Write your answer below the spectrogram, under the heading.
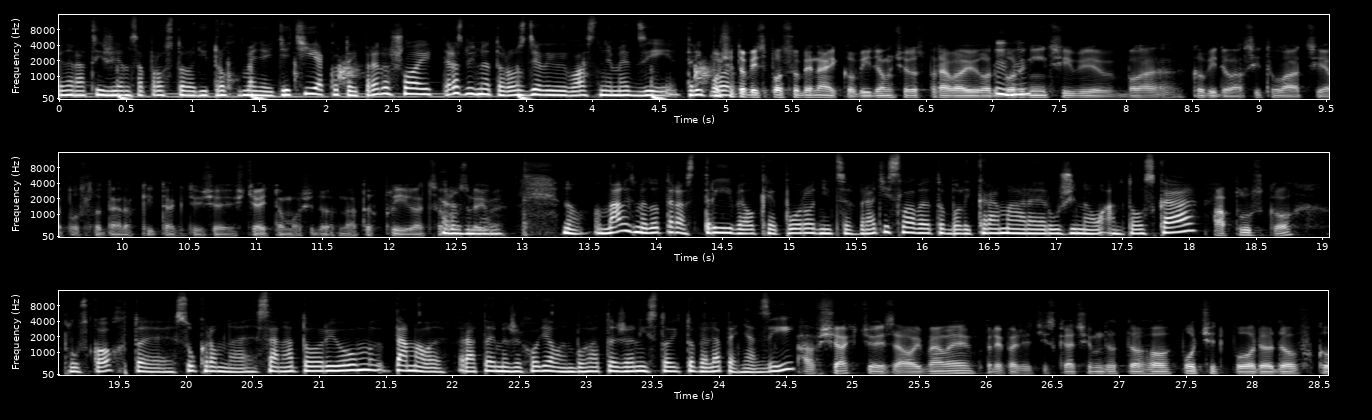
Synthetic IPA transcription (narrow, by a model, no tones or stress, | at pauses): ɡɛnɛɾaːt͡siːʒɪɛnsapɾɔst̪ɔɾɔɟiːt̪ɾɔxumɛɲɛjɟɛciːakɔt̪ɛjpɾɛd̪ɔʃlɛjt̪ɛɾazbizmɛt̪ɔɾɔzɟɛliliʋlasɲɛmɛd͡zit̪ɾipɔʒɛt̪ɔbicspʊɔsɔbɛnɛːajkɔʋid̪ɔmt͡ʃɔɾɔspɾʔaːʋajuːɔd̪bɔɾɲiːt͡siɛbɔla̰kɔʋid̪ɔʋa̰ːsit̪uaːt͡siapɔslɛd̪nɛ̰ːɾɔkit̪akt͡ʃiʒɛɛʃcɛajt̪ɔmʊɔ̰ʒɛd̪ɔnat̪ɔfpliːʋacsaɾɔzummɛmnɔmalizmɛd̪ɔt̪ɛɾast̪ɾiʋɛʎkɛːpʊɔɾɔd̪ɲit͡sɛvbɾacislaʋɛt̪ɔbɔlikɾamaːɾɛɾuʒinɔʊʔa̰nt̪ɔlskaapluskɔxpluskɔxt̪ɔjɛsuːkɾɔmnɛːsanat̪ɔːɾiumt̪amalɛɾat̪ajmɛʒɛxɔɟɪalɛnbɔɦat̪ɛːʒɛnist̪ɔiːt̪ɔʋɛʎapɛɲaziːʔa̰fʃakt͡ʃɔjɛzaujmaʋɛːpɾɛpaʒɛciskaːt͡ʃɛmd̪ɔt̪ɔɦɔpɔt͡ʃɛt̪pʊɔɾɔd̪ɔʊkɔ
